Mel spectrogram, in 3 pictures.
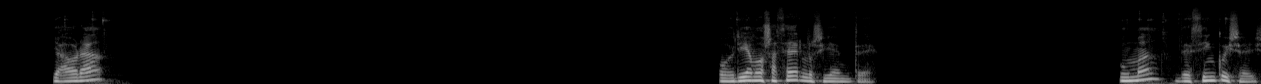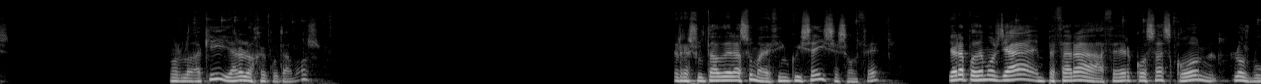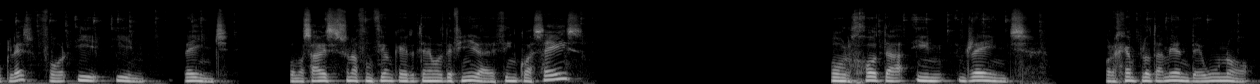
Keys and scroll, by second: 0.0-1.9 typing, 2.5 Escape, 3.1-5.1 typing, 6.6-7.3 typing, 9.6-15.6 typing, 15.8 Return, 16.6-17.8 typing, 18.3 Return, 21.1 ctrl+p, 21.4 ctrl+p, 21.9 Return, 23.1-28.9 typing, 30.1-37.8 typing, 30.9 Escape, 32.7 Tab.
